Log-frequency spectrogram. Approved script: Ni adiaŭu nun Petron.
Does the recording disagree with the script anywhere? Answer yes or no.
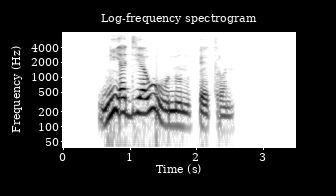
no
